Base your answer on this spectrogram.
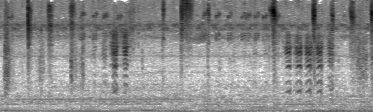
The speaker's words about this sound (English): The goat balks at crossing the threshold. She lowers her head and bleats, tensing to flee if the old man tries to grab her.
